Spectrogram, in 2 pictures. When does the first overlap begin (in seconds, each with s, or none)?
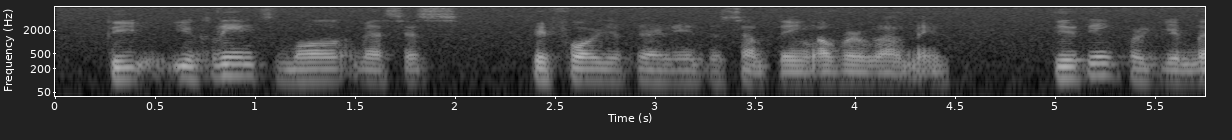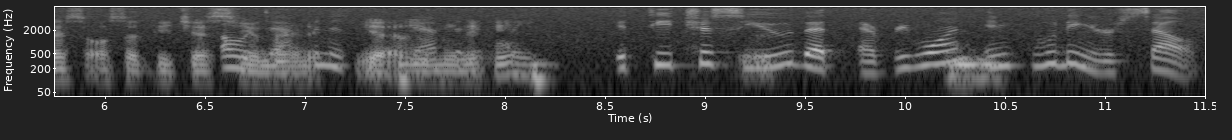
6.6 s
